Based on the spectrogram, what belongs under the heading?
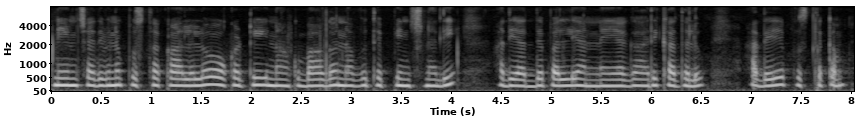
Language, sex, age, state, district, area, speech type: Telugu, female, 18-30, Telangana, Jangaon, urban, spontaneous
